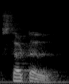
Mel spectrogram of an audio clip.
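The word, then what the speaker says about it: subtle: 136 इज तब सटल, B silent रहता है, याद रखिएगा।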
